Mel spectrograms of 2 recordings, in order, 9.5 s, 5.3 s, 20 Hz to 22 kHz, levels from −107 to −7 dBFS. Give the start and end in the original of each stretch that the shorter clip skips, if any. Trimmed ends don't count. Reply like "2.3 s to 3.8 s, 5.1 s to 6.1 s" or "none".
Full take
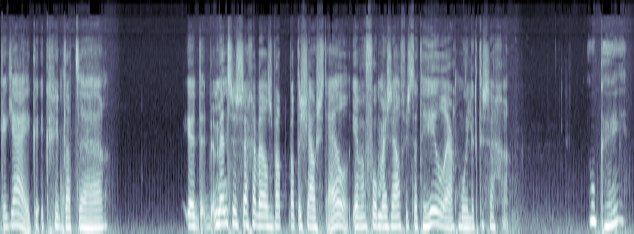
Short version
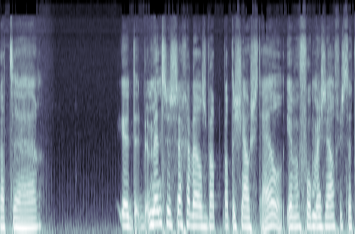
none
